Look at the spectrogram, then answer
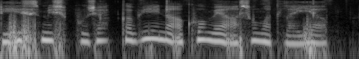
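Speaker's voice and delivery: ordinary delivery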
